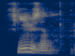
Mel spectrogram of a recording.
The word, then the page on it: fusil: British English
